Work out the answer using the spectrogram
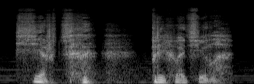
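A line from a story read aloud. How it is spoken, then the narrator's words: Weak voice. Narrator (Russian): он ... слабым голосом сказал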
